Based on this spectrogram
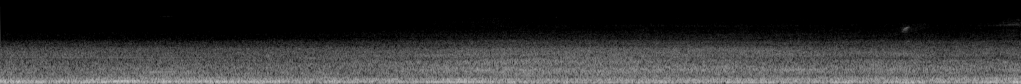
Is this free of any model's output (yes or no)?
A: yes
